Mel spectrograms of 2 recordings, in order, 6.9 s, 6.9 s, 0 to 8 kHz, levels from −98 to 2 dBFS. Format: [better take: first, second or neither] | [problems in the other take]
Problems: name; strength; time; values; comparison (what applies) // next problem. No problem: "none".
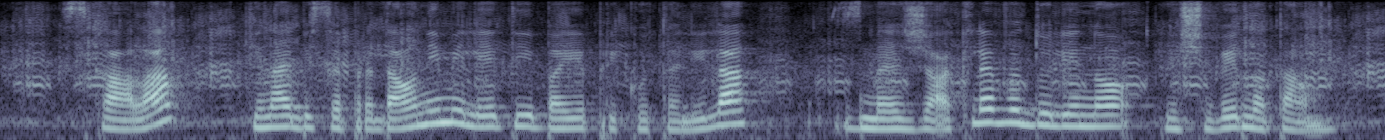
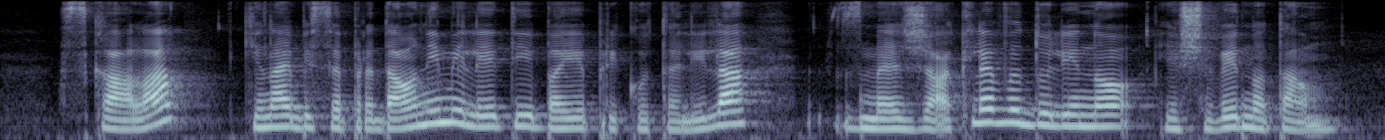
second | background sound (Gull, seagull); 15 dB below the speech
